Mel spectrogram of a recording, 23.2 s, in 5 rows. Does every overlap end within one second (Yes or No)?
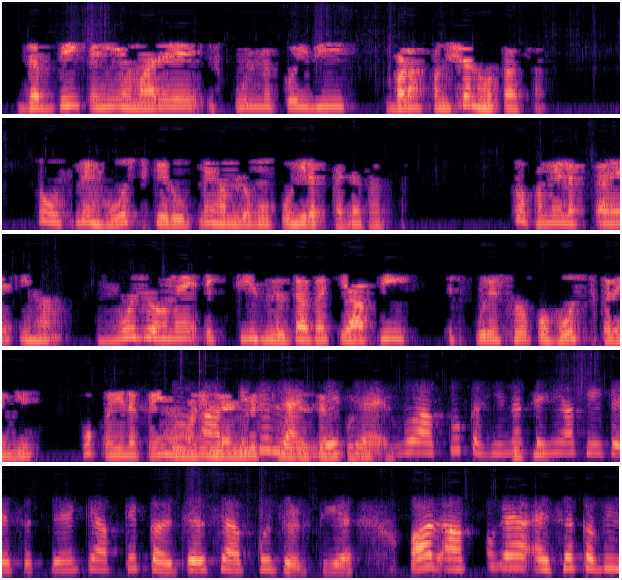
No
